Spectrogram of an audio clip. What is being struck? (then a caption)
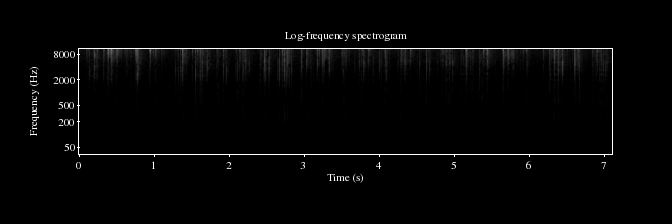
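Quilted faux-leather bag with metal chain. Long nails scratch a small black quilted faux-leather belt bag and drag over its gold metal chains as the bag is held in front. The result is a dense stream of quick, bright scratches and crinkling rasps with light metallic clicks, nearly all high in pitch with almost no low end.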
